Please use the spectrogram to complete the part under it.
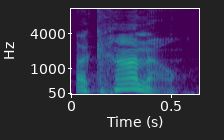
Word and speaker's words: Okonkwo: So Okonkwo. – Okonkwo. – Okay. – Yep. – So the second K is silent. – The second K is silent, I guess.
